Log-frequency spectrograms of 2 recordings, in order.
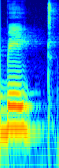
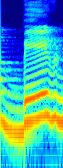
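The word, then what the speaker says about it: baked: हैं जैसे ये है बेक्ड क्या है अब इसको आप बैग्ड ना पढ़े बगड नहीं ये जो के आ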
